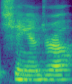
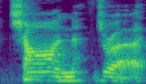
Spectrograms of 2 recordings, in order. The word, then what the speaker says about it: Chandra: I get Chandra all the time because I guess that's how it looks. But it's since there are two A's, then that long A sound on Chandra is how it's pronounced.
